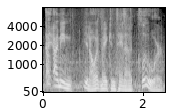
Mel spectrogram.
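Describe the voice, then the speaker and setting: A man's voice: mid-range voice, huge pitch swings, fairly quick. A man playing a cocky, eager young adventurer in a video game, speaking casually and easily flustered. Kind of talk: video game cutscene acting.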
